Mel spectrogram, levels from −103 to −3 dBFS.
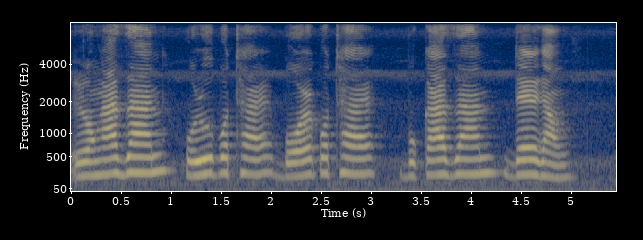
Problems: none marked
